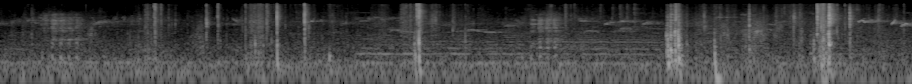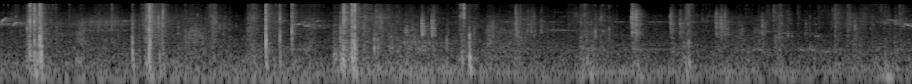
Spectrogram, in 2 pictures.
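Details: At sunset on a County Kilkenny farm in Ireland, sheep settle for the night after feeding as a lamb calls and a ewe replies; a sustained wavering bleat in the first third, then sharp knocks, thuds and shuffling.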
